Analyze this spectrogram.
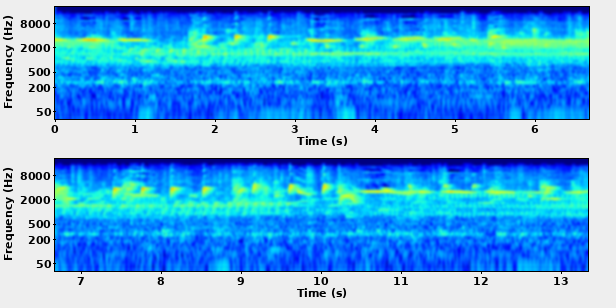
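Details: Young Waterslager canaries in song training, only days into the work; bursts of sharp whistled notes and chirps alternate with short squawks, with several birds calling over one another.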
